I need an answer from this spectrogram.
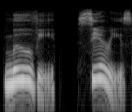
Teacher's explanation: When saying movie or series, make sure to stress the first syllable.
